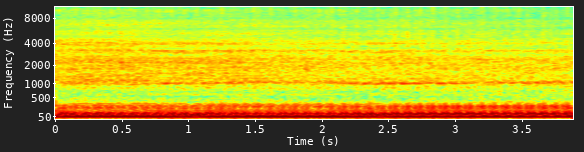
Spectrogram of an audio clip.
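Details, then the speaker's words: Triumph Thruxton R twin after catalytic converter removal and Motone X-Pipe install, first start: steady deep even burble, no knocks or rattles, sounds better; needs warm-up until fan runs to remap. Normal running. "sounds like it's running pretty good [Music] definitely sounds better"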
